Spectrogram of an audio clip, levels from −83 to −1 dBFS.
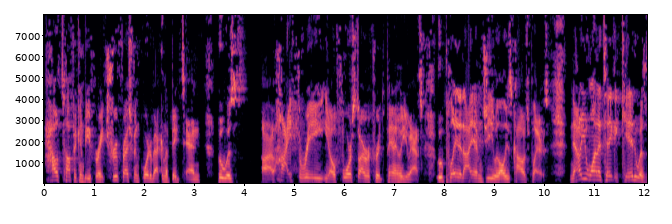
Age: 30-49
